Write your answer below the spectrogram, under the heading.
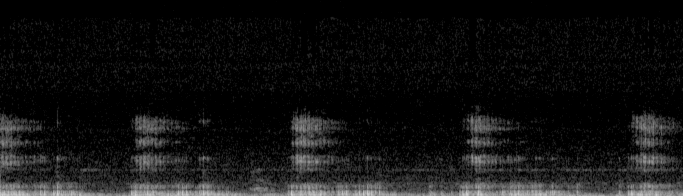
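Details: Domestic cat purring during a morning display of affection: soft rhythmic rumbling purr in bursts of about one to one and a half seconds, separated by short pauses, steady and low throughout.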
